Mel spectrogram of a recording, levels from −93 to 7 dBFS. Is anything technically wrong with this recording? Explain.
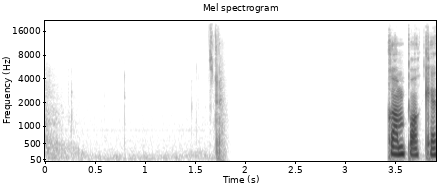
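Yes. From 1.75 s to 3.44 s the sound trails off in a short fading buzz, then stays silent for about 1.6 s before resuming with roughly 1.7 s lost. This is likely a long network dropout, with the receiver concealing briefly before giving up.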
